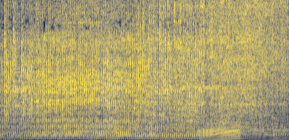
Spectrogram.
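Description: A chainsaw runs steadily at high revs while Christmas trees are felled, then its pitch swoops down and back up as the throttle eases near the end, loud and close with no talking.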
